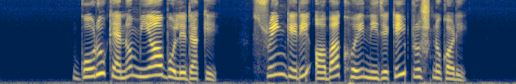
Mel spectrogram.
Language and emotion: Bengali, neutral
